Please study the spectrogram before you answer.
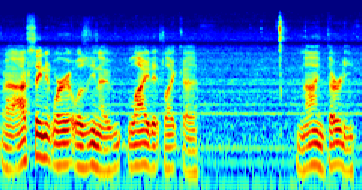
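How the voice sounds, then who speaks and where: A man's voice: on the low side, steady tone, a little slow, noisy background. Chatty man on a staticky CB radio. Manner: rambling, technical, chatty. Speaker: CB radio operator. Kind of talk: casual radio chat.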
